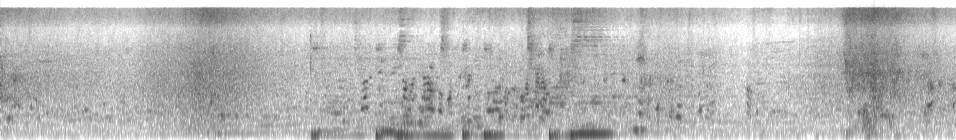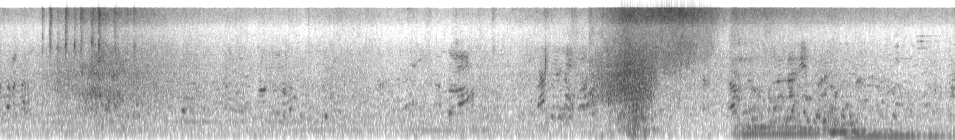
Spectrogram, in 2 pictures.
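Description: Bare feet scuff and thump on sand.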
